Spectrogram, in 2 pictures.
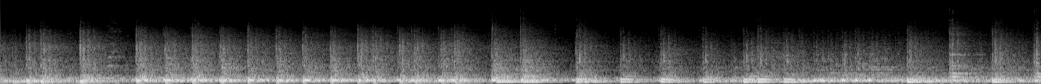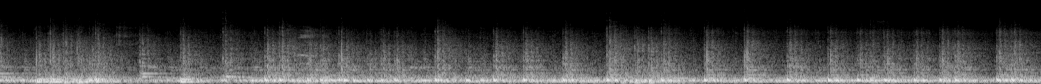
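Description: An ensemble of taiko-style drums played by three drummers: a fast, driving pattern of sticks striking the drum heads, with the pattern changing about five seconds in.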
